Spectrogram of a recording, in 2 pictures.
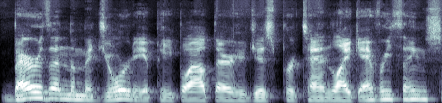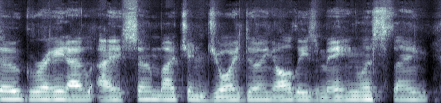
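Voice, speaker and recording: A young man with a gruff voice, rambling cynically on his livestream and laughing between points. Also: medium pitch, moderate pace, few pauses, darkish tone. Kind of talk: casual solo livestream rant.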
